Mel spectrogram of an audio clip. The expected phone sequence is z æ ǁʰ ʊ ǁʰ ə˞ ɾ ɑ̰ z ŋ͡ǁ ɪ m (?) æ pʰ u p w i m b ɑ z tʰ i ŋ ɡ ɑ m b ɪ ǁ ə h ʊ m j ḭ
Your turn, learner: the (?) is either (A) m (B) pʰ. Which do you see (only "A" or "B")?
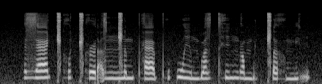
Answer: B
